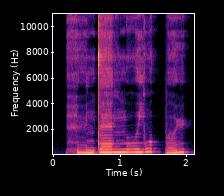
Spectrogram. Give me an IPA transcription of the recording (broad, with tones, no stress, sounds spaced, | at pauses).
h yː˨˩ n t̪ ɛː˧ ŋ n̪ uː˧ j w ʊ˥ k̚ p ɵ˨˥ ɥ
